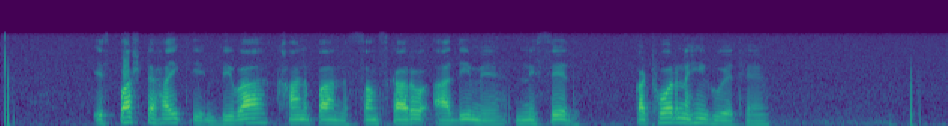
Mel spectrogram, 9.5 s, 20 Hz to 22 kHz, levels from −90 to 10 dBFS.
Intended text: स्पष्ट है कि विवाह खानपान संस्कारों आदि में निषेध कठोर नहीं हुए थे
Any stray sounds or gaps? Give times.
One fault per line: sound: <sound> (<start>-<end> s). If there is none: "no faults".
no faults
